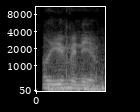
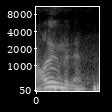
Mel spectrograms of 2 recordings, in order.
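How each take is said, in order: First: The word is said with five syllables. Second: The word is said with four syllables. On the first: The speaker calls it right. "We don't say that in England" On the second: The speaker calls it wrong. "it's not aluminum"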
